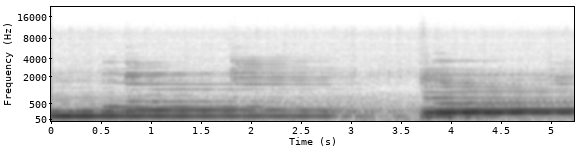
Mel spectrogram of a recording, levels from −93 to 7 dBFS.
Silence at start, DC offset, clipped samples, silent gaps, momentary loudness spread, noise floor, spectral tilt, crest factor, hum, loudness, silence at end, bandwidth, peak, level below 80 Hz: 0 s; under 0.1%; under 0.1%; none; 15 LU; -50 dBFS; -10 dB/octave; 14 dB; none; -25 LUFS; 0 s; 4.5 kHz; -10 dBFS; -58 dBFS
